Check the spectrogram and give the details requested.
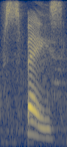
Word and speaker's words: space: And this one, thay vì chúng ta đọc là space, space, thì chúng ta đọc nhẹ cái chữ P, P. So we have space, space.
